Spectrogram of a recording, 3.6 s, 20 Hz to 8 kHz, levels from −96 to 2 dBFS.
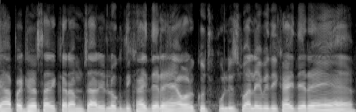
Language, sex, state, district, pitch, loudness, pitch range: Hindi, male, Jharkhand, Garhwa, 160 Hz, -15 LUFS, 150-160 Hz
